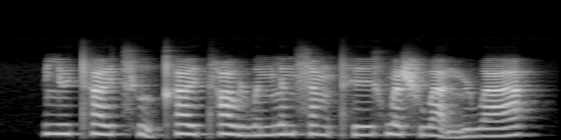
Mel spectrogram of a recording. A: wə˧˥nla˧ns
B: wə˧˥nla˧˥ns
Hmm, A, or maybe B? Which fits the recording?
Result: A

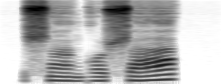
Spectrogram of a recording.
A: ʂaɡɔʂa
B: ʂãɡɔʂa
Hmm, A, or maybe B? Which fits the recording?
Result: B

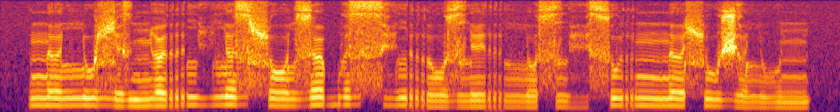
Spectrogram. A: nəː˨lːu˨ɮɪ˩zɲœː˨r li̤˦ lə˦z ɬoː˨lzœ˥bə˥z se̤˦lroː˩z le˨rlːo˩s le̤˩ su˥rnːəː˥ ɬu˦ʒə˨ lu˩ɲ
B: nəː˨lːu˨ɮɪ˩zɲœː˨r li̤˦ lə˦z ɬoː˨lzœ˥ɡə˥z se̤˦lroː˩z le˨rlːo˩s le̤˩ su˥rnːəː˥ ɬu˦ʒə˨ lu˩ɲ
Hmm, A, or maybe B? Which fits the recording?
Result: A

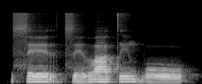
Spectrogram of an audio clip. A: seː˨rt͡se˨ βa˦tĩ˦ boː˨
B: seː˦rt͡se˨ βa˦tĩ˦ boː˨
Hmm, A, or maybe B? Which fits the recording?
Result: B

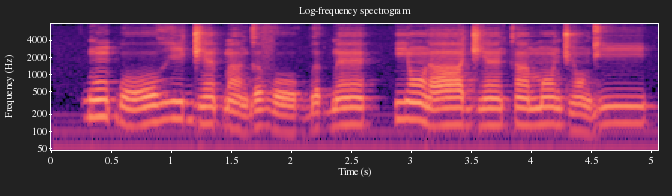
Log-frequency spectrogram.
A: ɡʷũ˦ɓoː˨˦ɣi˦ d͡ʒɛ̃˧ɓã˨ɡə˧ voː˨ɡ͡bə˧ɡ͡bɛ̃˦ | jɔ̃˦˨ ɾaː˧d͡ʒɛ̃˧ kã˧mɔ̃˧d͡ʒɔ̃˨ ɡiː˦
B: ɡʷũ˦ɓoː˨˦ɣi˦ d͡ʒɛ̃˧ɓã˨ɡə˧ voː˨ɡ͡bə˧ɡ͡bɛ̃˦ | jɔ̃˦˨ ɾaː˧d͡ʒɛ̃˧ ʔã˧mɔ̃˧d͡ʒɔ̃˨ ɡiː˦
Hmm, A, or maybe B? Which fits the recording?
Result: A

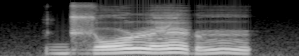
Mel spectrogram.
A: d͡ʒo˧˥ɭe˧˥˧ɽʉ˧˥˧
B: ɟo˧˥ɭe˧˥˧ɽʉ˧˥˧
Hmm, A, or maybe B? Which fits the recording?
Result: A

